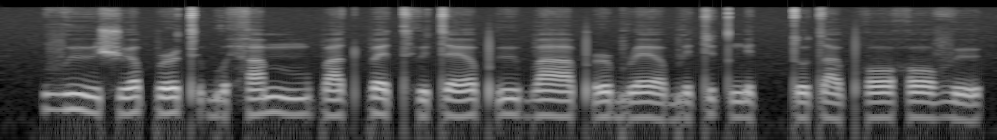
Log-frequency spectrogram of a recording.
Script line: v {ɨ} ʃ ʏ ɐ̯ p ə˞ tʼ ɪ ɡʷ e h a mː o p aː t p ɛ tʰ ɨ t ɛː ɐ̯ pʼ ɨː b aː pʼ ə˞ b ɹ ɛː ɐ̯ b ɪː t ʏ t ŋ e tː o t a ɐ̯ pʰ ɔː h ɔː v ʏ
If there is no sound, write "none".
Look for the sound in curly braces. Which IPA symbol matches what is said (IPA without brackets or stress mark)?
ɨː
